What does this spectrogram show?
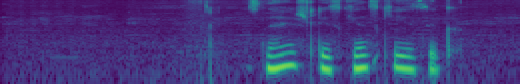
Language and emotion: Russian, neutral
